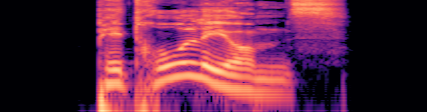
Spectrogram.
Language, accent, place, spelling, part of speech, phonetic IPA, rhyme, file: German, Germany, Berlin, Petroleums, noun, [peˈtʁoːleʊms], -oːleʊms, De-Petroleums.ogg
- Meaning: genitive singular of Petroleum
